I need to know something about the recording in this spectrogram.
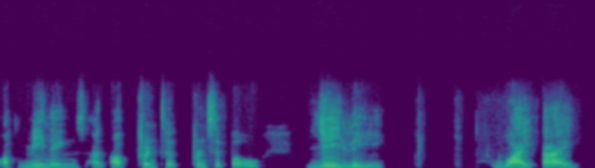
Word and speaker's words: Yi Li: And he will boost what is called the school of meanings and of principle, Yi Li, Y-I, Yi Li, L-I at the third tone, as opposed to the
